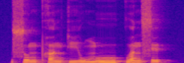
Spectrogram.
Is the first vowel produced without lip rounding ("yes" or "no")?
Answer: no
